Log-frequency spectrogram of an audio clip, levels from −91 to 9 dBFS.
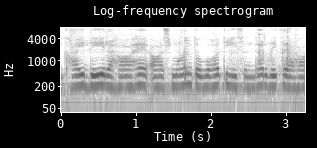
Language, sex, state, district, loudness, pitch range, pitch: Hindi, male, Chhattisgarh, Rajnandgaon, -40 LUFS, 190-200 Hz, 195 Hz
